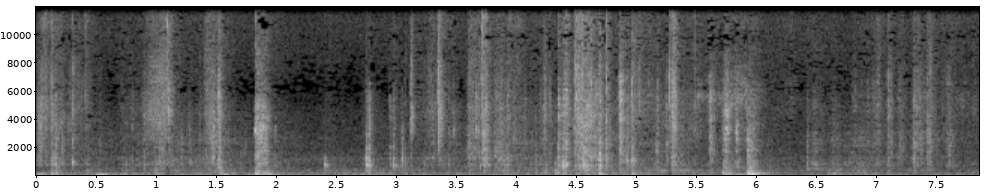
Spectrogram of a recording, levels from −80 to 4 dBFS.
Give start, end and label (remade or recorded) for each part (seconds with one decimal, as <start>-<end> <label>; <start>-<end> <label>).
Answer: 0.0-7.9 recorded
